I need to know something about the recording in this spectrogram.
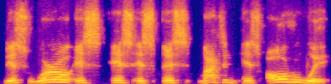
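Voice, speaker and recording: A man's voice: sits high, normal speed, a bit bright, no echo, highs cut off. A man speaking as a guest on a livestream panel, ranting fervently and with lots of profanity, often ending his lines with "bruh". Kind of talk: impassioned livestream rant.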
